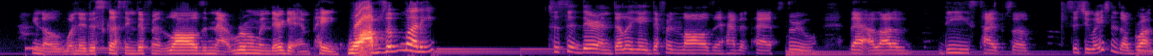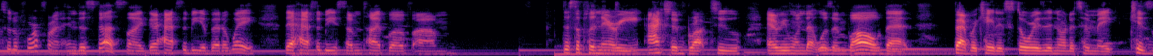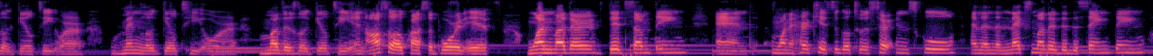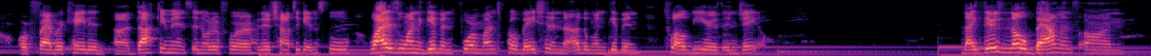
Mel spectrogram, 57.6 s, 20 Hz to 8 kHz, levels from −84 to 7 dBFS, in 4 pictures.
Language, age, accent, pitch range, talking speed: English, 20-39, American, 150-190 Hz, 155 wpm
